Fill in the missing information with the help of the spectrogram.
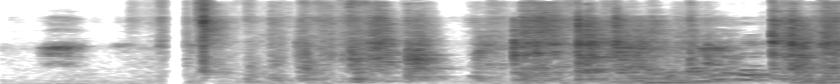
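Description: Ceramic floor tiles clattering and scraping against each other and the work surface as they are handled, with many sharp clicks and knocks over a scraping rasp.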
